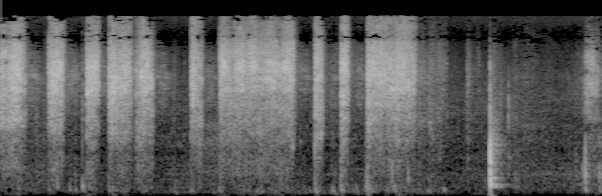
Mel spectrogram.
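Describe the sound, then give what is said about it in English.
Sandpaper rubbing in many quick, rhythmic back-and-forth strokes, each a bright, raspy hiss, with short gaps between them and a brief knock near the end. “Sandpaper.”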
